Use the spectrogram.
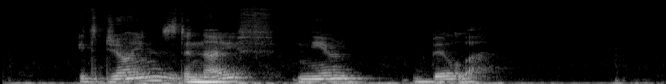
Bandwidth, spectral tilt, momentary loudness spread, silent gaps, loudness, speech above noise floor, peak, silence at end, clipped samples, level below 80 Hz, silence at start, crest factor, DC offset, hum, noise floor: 9.2 kHz; -8.5 dB/octave; 25 LU; none; -23 LUFS; 26 dB; -8 dBFS; 0.15 s; under 0.1%; -36 dBFS; 0.05 s; 16 dB; under 0.1%; none; -47 dBFS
